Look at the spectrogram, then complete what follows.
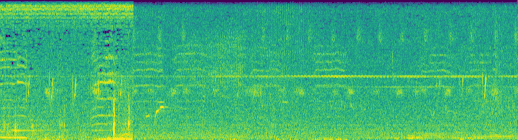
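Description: Faint outdoor ambience of insects and birds: a steady high-pitched hiss with a few bird chirps cuts off sharply about two seconds in. After that come quieter scattered insect chirps and the odd bird call over a low background.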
